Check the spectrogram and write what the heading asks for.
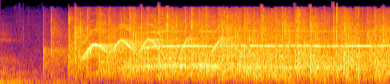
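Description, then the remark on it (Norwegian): A crowd bursts into sustained, loud applause after a brief pause, with an eager audience whistler's shrill, repeated whistle rising and falling over the clapping near the start. “det var, det var en veldig ivrig plystrer hos meg.”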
